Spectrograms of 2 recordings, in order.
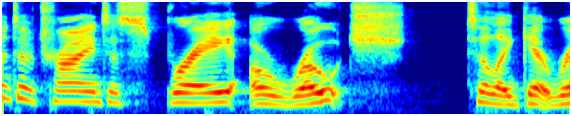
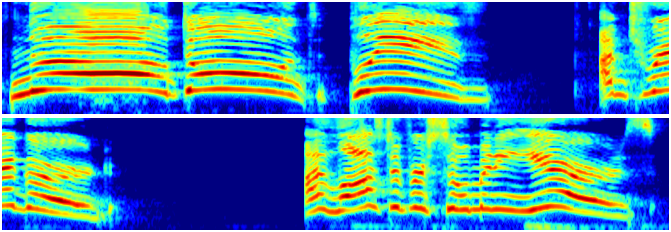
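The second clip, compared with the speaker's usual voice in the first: hammed-up high shouted protest; mock distress; 12 semitones higher, 11 dB louder, much slower than usual. Streamer protesting the chat's joke, hammed-up shouting. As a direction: wail like you've been robbed, playfully.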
